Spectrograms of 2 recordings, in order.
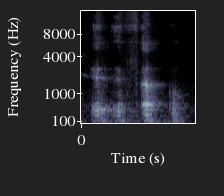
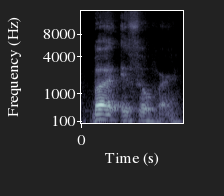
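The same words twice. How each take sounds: First: Softly whispered through a laugh. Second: Said in the usual way. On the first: Real, not acted. Streamer reassuring chat the stalking ended, whispered laugh. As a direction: breathe it out, laughing under your breath.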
